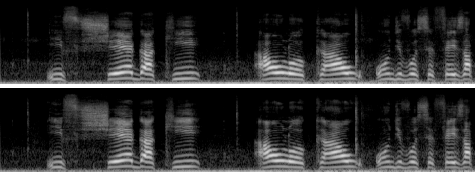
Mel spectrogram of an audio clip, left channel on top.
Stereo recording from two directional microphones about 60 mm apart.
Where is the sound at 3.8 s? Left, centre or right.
Left.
